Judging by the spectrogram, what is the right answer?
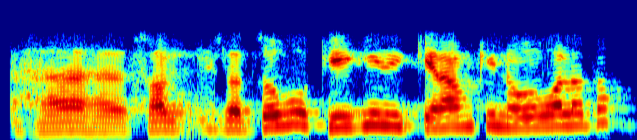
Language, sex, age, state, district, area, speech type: Bengali, male, 18-30, West Bengal, Howrah, urban, conversation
